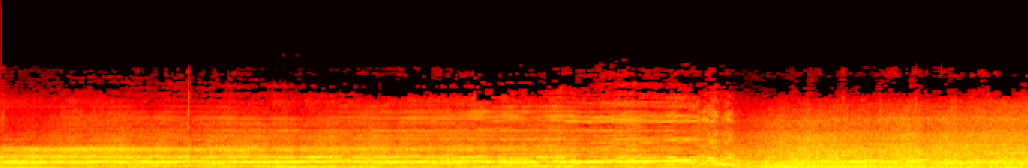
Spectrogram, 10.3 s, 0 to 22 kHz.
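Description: Lockheed C-130 Hercules with four turboprop engines flying low overhead, a loud drone with a high whine. The whine rises slowly, then its pitch drops sharply about seven seconds in as the aircraft passes overhead and moves away, leaving a rougher, noisier roar.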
